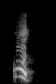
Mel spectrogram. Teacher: even though it has a CH final consonant, it's actually sounds of D. So, 꽃. Can you read this part first?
